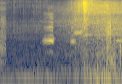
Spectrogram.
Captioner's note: ravens cawing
